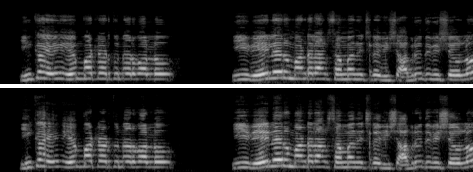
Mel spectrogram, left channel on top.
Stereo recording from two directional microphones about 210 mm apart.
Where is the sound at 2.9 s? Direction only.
20° left (ahead or behind).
